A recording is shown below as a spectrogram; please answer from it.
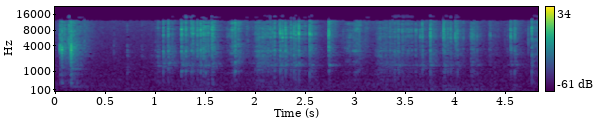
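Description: A utility knife blade is pressed flat against the face of a solid, dry green bar soap, scraping off crumbly curls. A sharp scrape opens the clip, followed by a run of quiet, dry, crackly scraping strokes that are bright and high with almost no low end.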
